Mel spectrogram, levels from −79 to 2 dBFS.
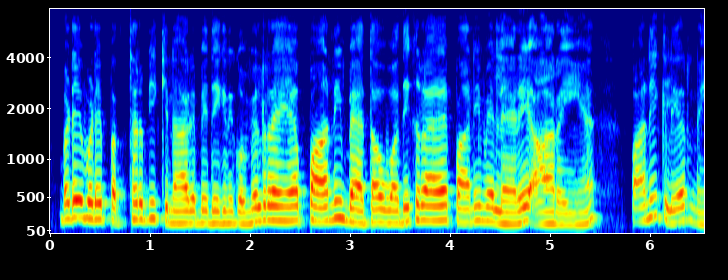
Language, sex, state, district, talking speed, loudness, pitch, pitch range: Hindi, male, Bihar, Purnia, 245 wpm, -18 LUFS, 180 Hz, 160-195 Hz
